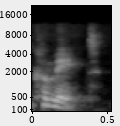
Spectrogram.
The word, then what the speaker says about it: commit: commit commit two syllables so all of these root words have got two syllables you can have a practice of that if you like and we stress the last syllable when we're reading that word which is really hard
